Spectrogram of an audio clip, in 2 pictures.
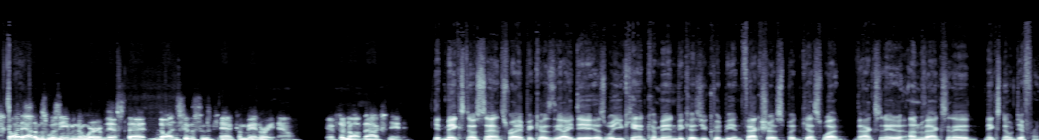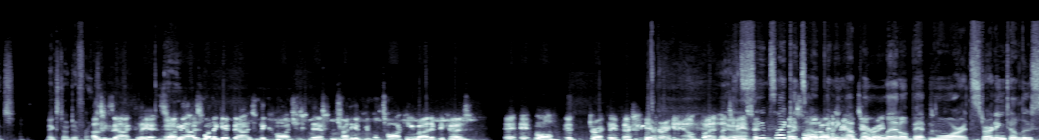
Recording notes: BLUE MICS. Opening his phone lines to the world by streaming LIVE from his home studio.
